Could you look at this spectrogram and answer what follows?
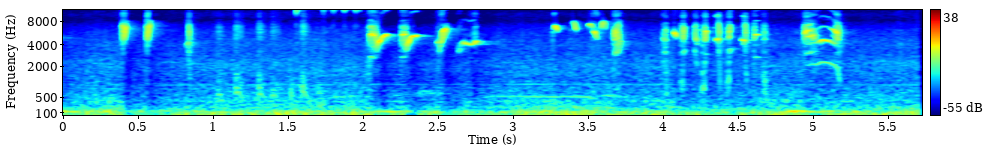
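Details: Long-tailed shrike song of high, sharp chattering notes and brief slurred whistles, delivered in dense irregular bursts with faint low rumble behind.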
